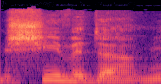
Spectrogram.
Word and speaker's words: Shivadam: and what does shivadam mean shivadam uh shivadam shivadam yes is the proper pronunciation and uh it literally means well-being prosperity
